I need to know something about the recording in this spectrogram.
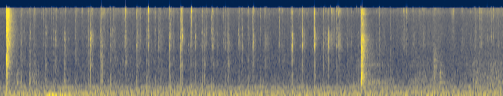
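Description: Fingertips tapping and scratching on a yellow stitched ball held close to the microphone, in quick irregular taps with a louder knock just after the start and another about seven seconds in, over a steady low hum.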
